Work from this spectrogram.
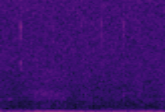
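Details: ASCO AC solenoid valve after being rebuilt to cure a noise (not replaced): soft, steady low coil hum with no chatter or buzzing. The valve is fixed and sounds normal.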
